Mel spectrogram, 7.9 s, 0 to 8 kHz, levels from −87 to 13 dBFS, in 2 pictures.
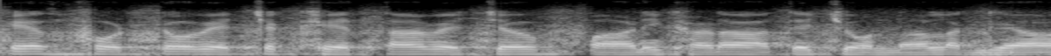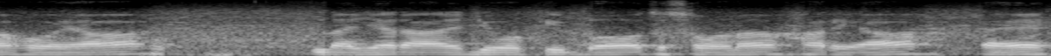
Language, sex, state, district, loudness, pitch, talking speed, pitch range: Punjabi, male, Punjab, Fazilka, -13 LUFS, 115 Hz, 145 wpm, 110-120 Hz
